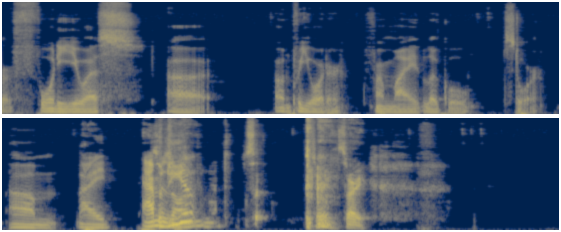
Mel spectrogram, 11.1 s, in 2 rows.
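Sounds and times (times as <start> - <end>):
speech: 0.0 - 9.5
cough: 8.6 - 9.2.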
